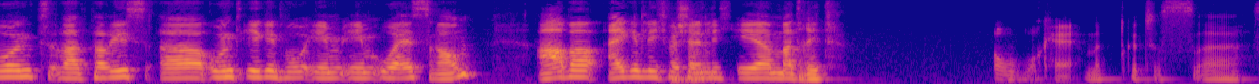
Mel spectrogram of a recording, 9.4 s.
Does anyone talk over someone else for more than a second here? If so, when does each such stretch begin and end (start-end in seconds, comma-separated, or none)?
none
